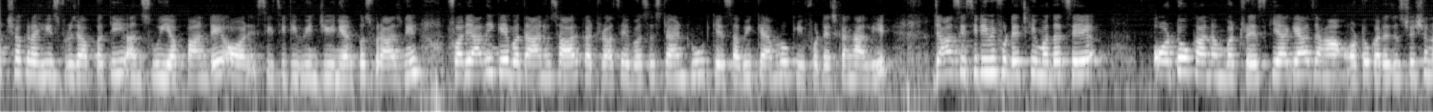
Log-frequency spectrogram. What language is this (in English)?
Hindi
